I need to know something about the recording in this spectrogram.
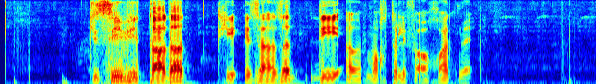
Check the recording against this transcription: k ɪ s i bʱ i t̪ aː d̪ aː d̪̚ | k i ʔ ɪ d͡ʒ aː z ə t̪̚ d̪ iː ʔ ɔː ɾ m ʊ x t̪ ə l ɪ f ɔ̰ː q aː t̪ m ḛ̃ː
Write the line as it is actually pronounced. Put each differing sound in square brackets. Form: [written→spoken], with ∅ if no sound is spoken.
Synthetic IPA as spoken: k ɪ s i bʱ i t̪ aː d̪ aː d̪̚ | k i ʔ ɪ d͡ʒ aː z ə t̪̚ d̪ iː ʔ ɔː ɾ m ʊ x t̪ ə l ɪ f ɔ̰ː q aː t̪ m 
